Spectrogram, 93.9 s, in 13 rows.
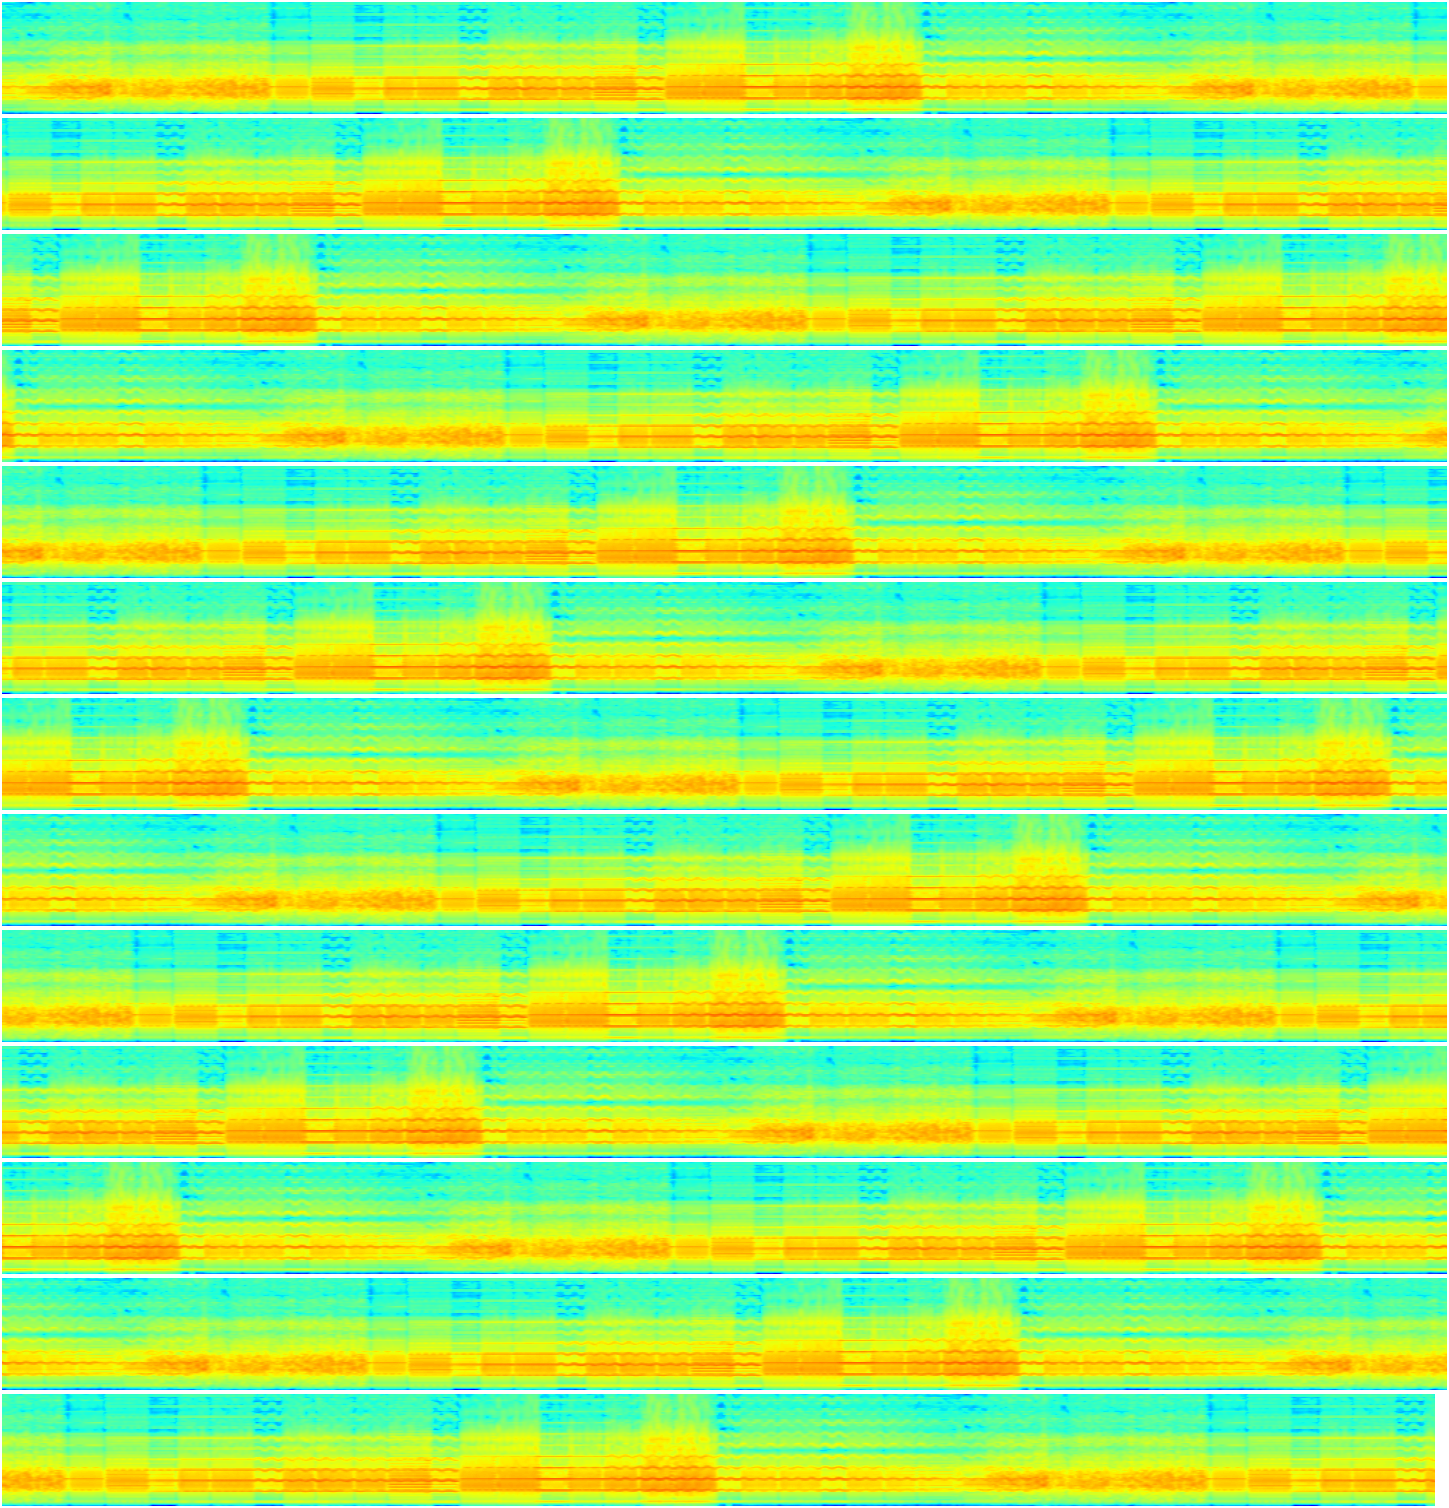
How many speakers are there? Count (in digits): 0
